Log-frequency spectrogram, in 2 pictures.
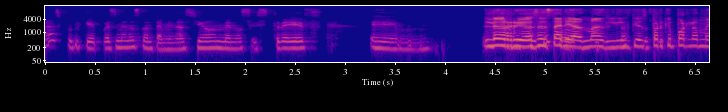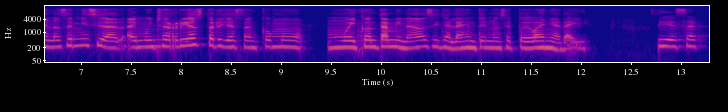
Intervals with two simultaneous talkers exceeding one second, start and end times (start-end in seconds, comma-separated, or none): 4.6-6.2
